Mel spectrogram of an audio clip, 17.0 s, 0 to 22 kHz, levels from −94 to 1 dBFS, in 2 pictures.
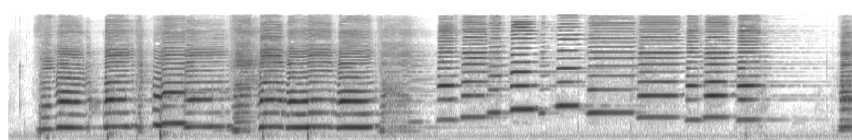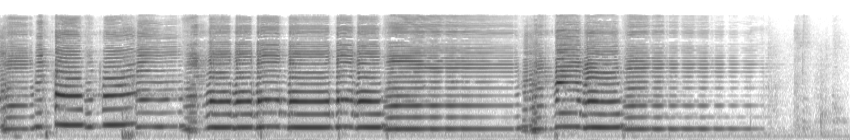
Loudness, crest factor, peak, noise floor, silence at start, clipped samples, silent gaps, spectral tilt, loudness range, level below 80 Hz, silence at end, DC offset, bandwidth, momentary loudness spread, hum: -24 LUFS; 16 dB; -10 dBFS; -58 dBFS; 0.35 s; under 0.1%; none; -0.5 dB/octave; 4 LU; -70 dBFS; 0.95 s; under 0.1%; 14 kHz; 12 LU; none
